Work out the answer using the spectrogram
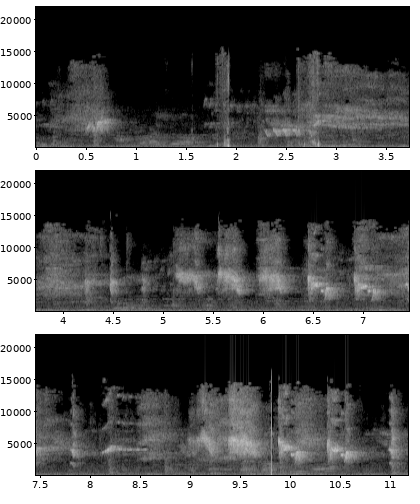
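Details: Javanese Horsfield's bush lark kept in a cage, in full vigorous song. A busy stream of high, scratchy chirps and buzzy notes builds up after a quieter start. A few sharp clicks break in, and faint noise sits underneath.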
